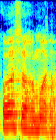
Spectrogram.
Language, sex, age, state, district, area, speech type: Marathi, male, 45-60, Maharashtra, Raigad, rural, read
